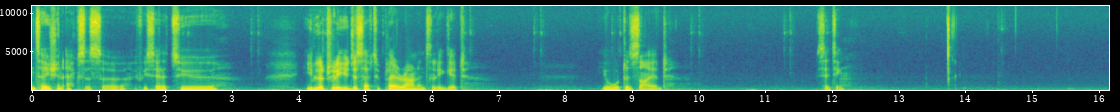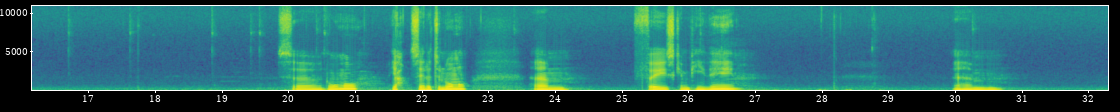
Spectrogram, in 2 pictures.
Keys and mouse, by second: 2.2-3.3 drag, 4.2-5.2 drag, 6.5-7.6 drag, 8.6-9.9 drag, 11.3-12.0 drag, 14.6-16.7 drag, 17.5-18.8 drag, 19.4-20.5 drag, 23.4-26.2 drag, 26.4-28.6 middle drag, 30.3-32.3 drag.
